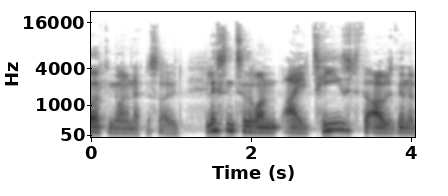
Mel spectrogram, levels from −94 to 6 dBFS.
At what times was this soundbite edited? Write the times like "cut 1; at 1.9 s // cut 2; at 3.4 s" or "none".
cut 1; at 1.4 s // cut 2; at 2.0 s // cut 3; at 2.4 s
